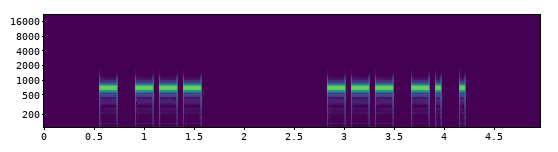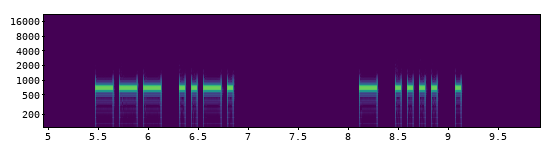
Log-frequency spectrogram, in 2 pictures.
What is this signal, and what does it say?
Morse code, heard as a keyed tone, about 20 wpm, 700 Hz. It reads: TO ONE OF THE
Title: 3x Word-Spacing - Sets of 4 Words - 20wpm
